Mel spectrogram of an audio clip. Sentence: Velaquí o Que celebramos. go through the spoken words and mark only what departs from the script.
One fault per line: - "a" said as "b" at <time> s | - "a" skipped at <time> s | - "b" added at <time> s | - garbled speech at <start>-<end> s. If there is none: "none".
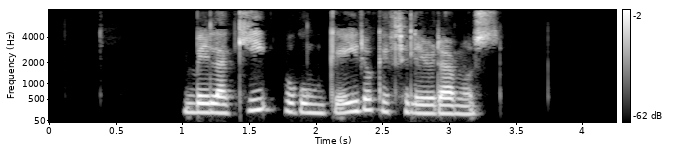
- "Cunqueiro" added at 1.9 s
